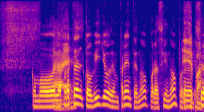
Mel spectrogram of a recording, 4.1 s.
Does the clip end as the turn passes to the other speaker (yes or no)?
yes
